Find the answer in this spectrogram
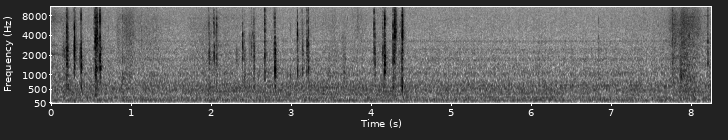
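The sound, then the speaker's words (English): Quiet clicking of a computer keyboard as a file path is typed, in short clustered bursts of keystrokes separated by pauses, over a faint steady hum. “I typed in the wrong path.”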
